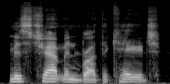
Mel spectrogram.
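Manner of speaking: ordinary delivery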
